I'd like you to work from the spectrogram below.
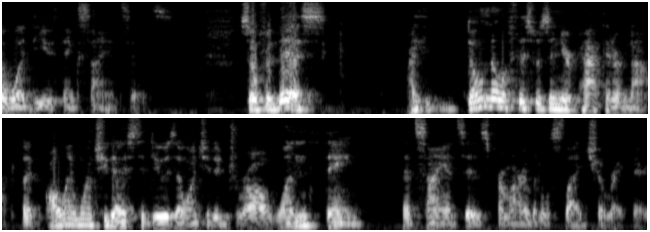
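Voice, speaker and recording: Low-voiced male teacher, kids show host manner. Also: darkish tone. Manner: kids show host delivery, addressing children simply with frequent questions. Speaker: primary school teacher. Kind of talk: recorded science lesson for young children, reading stories aloud.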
